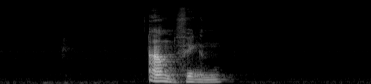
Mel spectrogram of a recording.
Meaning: inflection of aanvangen: 1. plural dependent-clause past indicative 2. plural dependent-clause past subjunctive
- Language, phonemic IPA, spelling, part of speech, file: Dutch, /ˈaɱvɪŋə(n)/, aanvingen, verb, Nl-aanvingen.ogg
